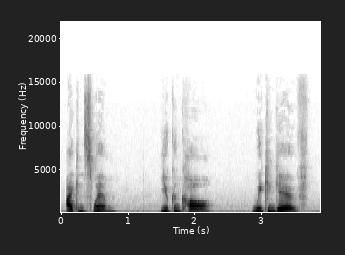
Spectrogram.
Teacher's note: a strong-ass sound instead we say something like kin or kun the word gets shortened because the stress is usually on the main verb that comes after the word can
